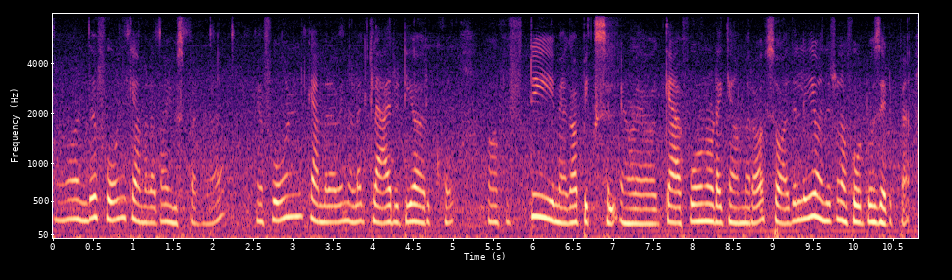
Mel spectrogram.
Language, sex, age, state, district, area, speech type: Tamil, female, 18-30, Tamil Nadu, Sivaganga, rural, spontaneous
